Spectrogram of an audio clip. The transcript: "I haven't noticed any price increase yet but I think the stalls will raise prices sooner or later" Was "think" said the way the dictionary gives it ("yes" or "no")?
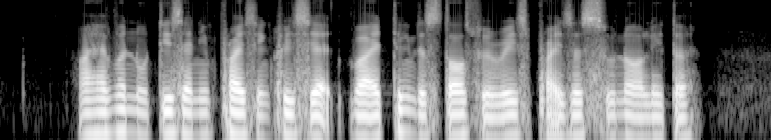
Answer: no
